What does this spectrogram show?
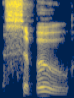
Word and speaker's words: Cebu: in New York so some of you might have heard of Cebu Philippines it's actually it's pronounced Cebu that's how the locals pronounce it and this is actually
